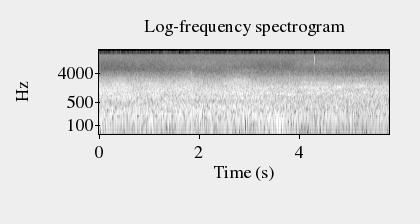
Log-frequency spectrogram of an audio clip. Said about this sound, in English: that's the Diamond doing a go round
